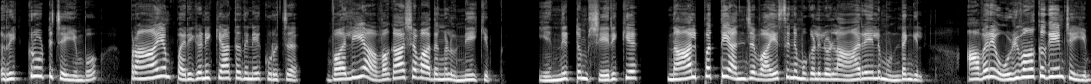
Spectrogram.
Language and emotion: Malayalam, disgusted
